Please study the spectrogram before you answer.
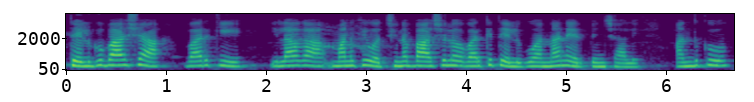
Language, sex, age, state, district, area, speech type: Telugu, female, 30-45, Andhra Pradesh, Kakinada, rural, spontaneous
